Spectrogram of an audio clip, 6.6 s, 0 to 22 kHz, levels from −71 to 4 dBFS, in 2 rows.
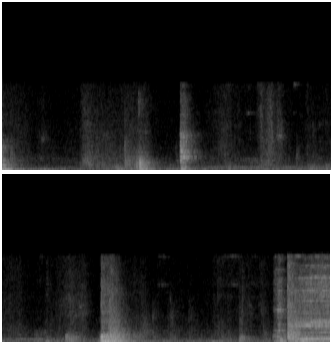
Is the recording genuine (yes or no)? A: yes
